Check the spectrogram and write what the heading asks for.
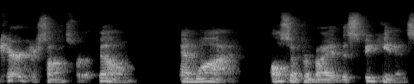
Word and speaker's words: Emoi: Emois. It's spelled E-M-O-I.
